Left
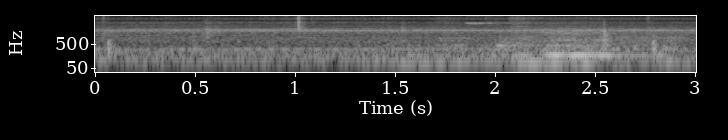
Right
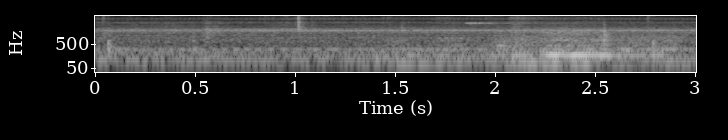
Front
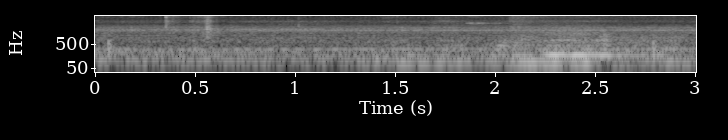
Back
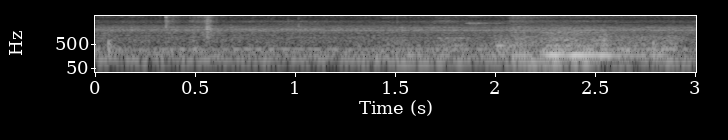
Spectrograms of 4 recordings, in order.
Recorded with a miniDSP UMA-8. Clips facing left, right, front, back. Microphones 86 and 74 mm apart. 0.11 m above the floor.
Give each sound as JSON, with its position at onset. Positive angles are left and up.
{"t": 1.3, "sound": "a sliding door", "azimuth_deg": -140, "distance_m": 3.0}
